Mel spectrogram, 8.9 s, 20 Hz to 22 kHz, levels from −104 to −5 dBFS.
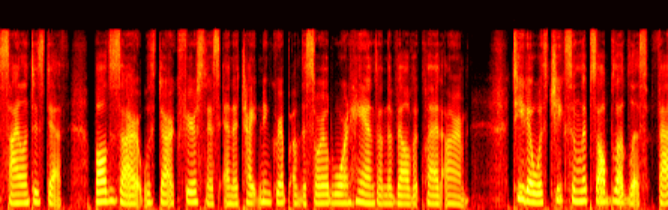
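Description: Speech, with no technical faults to report.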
